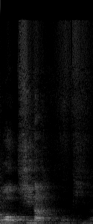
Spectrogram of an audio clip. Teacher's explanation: 뒤음절 첫소리 히읗과 결합되는 경우에도 역시 두 음을 합쳐서 발음을 한다는 거죠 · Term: 축약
